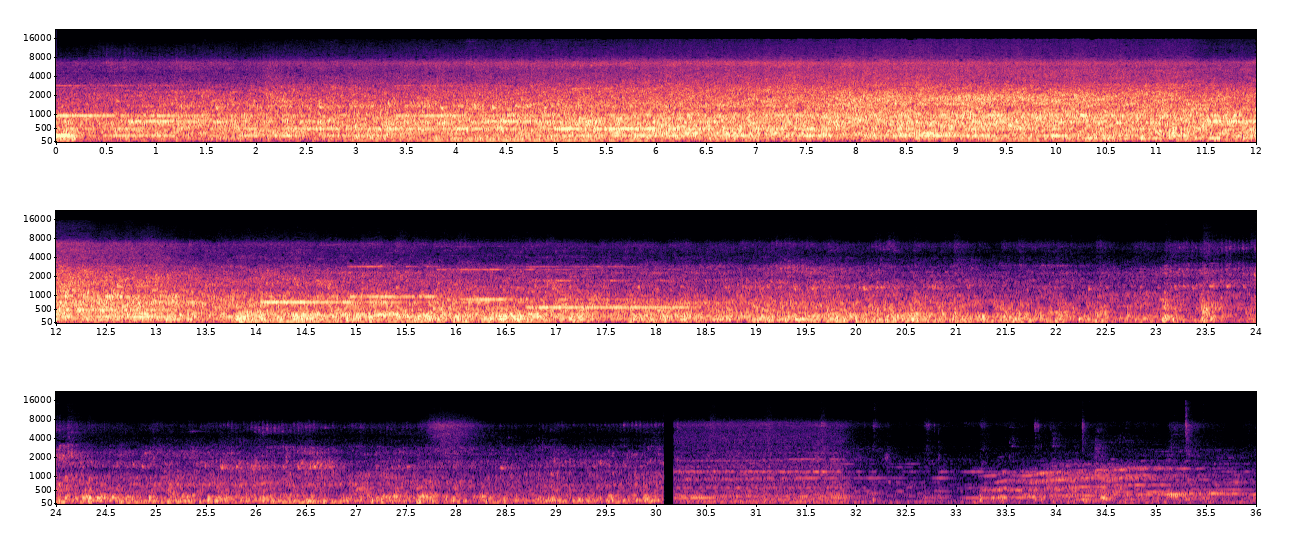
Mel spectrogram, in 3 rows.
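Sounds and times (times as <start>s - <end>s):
train wheels rumbling on rails: 0.0s - 30.2s.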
